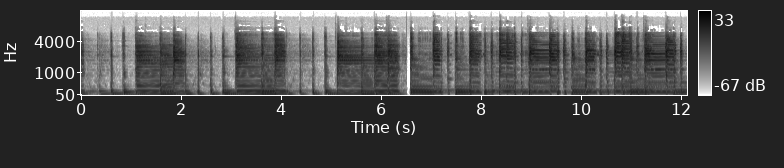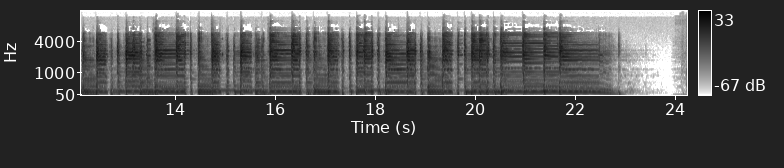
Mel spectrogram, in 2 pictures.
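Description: High-gain distorted electric guitar riffs from a Diezel VH4 amp sound played through a miked 4x12 guitar cabinet, switching between the Brainworx plugin model and the real tube amp. The playing runs with rapid chugs and short stops, then ends about a second before the end.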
